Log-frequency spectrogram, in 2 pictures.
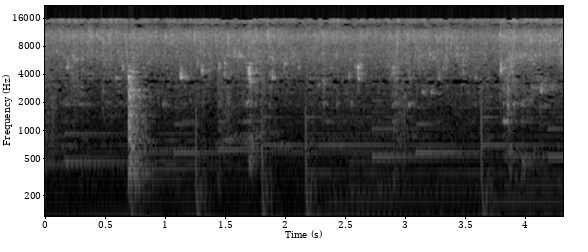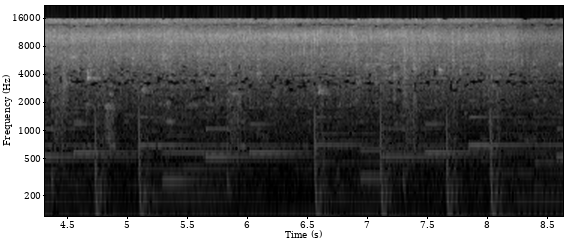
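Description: Paneer cubes sizzling as they shallow-fry in a spoonful of hot refined oil in a nonstick pan: a steady hiss with crackling pops and a sharp spit about a second in, as more cubes are dropped into the oil by hand. Soft background music plays underneath.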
